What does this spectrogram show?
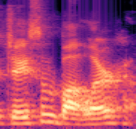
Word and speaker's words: Beutler: The last name is spelled weird. It's got an E in there. We say it's spelled Beutler. I've asked Grandpa where the E came from. He has no idea. So we think we're German, but we don't really know.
